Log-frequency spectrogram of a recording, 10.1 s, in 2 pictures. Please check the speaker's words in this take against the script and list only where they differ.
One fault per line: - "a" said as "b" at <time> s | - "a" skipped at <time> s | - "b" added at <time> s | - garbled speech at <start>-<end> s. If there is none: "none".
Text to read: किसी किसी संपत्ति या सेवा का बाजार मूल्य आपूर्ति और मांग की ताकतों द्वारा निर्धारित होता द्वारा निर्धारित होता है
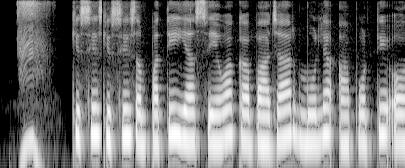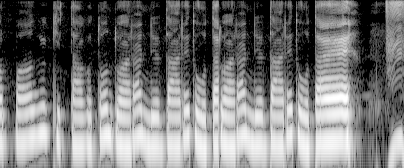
none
